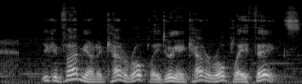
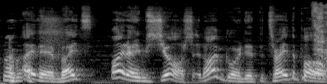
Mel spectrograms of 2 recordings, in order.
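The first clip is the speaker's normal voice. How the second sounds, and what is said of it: Bad put-on Australian accent. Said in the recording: “Let me do my worst English accent I can possibly manage ... Skipped right into Australian”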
